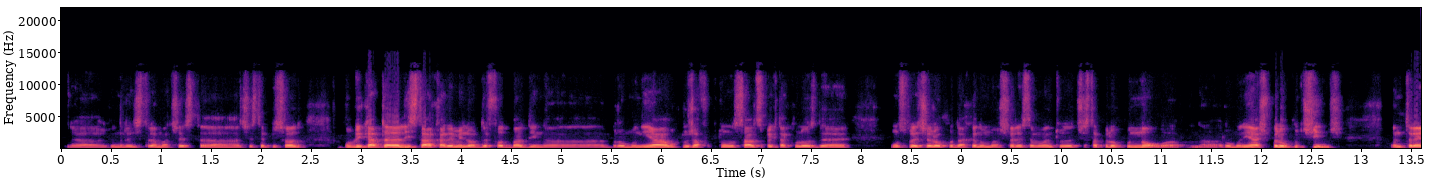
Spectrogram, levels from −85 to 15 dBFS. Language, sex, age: Romanian, male, 20-39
